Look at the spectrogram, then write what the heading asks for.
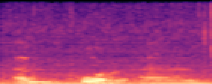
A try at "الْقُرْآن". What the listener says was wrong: لا الراء better than that.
